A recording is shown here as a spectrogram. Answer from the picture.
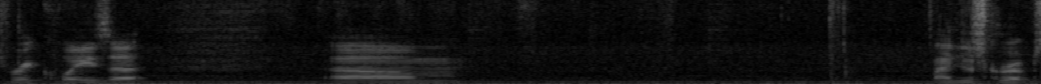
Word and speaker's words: Rayquaza: Like, I've always said Rayquaza. I've been told it's supposed to reference Quasar, so it's Rayquaza.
